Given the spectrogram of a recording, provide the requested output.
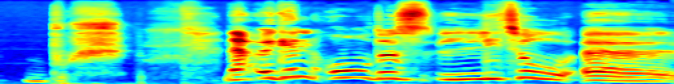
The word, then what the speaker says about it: bouche: And then she's also adding a letter to the word bouche. She's saying blouche, blouche, when the word is bouche.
